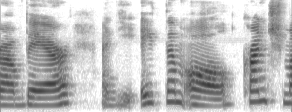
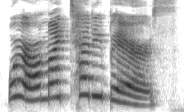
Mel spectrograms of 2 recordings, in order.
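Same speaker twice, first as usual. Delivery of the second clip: high, eager cub voice; sweet little bear cub; 9 semitones higher, 8 dB louder than usual. Acted. Little Brown Bear's voice.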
